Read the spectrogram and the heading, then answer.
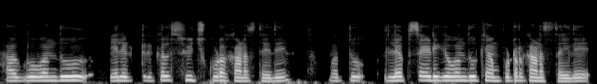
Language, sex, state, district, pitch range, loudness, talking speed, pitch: Kannada, male, Karnataka, Bidar, 165-185 Hz, -15 LUFS, 150 wpm, 175 Hz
